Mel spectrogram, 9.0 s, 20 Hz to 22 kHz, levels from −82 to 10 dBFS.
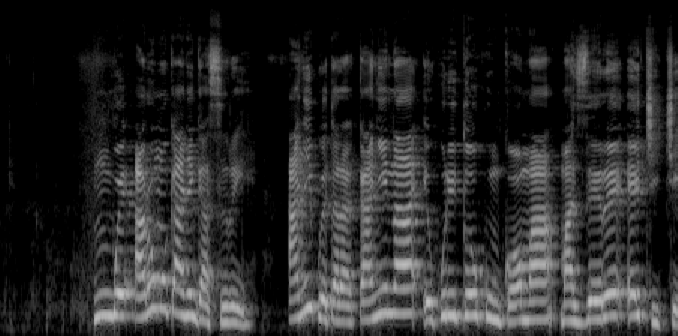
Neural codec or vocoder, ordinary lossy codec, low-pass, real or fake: none; none; 19.8 kHz; real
